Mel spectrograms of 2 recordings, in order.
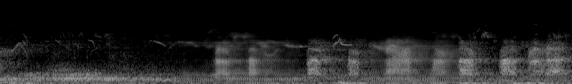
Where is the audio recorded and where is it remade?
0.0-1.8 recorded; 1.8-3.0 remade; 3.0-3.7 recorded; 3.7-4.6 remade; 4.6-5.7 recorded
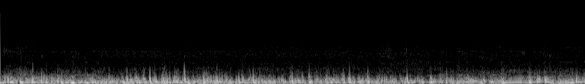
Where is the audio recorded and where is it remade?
0.0-1.0 remade; 1.0-4.4 recorded; 4.4-5.9 remade

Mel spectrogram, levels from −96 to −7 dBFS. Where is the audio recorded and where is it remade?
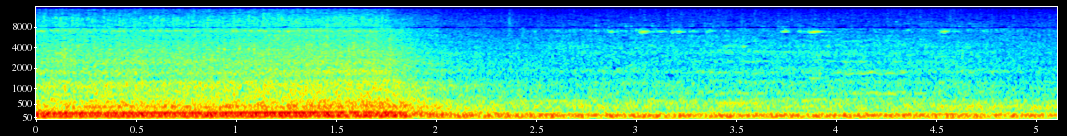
0.0-5.1 recorded

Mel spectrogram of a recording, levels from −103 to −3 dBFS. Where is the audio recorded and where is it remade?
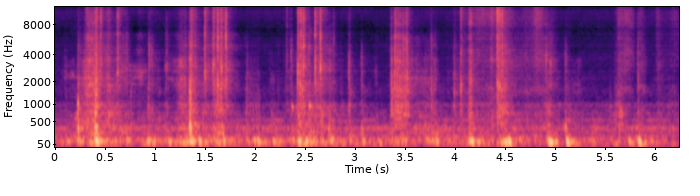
0.0-6.2 remade

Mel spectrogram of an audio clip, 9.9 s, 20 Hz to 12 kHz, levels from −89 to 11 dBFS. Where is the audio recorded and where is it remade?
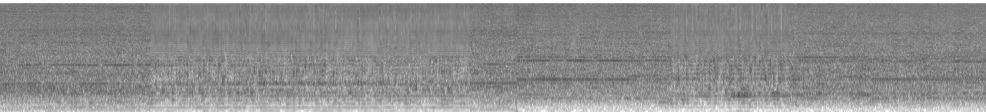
0.0-1.5 recorded; 1.5-4.7 remade; 4.7-6.7 recorded; 6.7-7.9 remade; 7.9-9.9 recorded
